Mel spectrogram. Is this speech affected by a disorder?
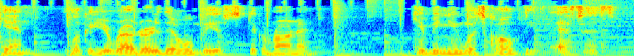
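Yes: cerebral palsy; stiff muscles.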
